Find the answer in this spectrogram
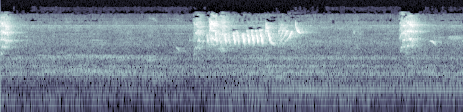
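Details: Lined seedeater singing: after a quiet stretch, one rapid burst of sharp, high, buzzy notes lasts about a second and a half, followed by a brief separate high chip, over a steady background hiss.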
